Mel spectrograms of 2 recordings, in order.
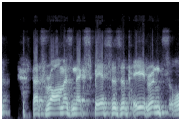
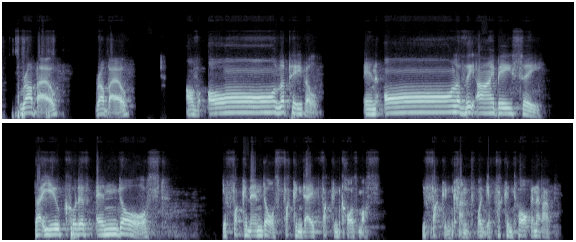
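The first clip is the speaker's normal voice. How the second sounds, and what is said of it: Imitates another person's voice. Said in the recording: “this is my impression of Rama”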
